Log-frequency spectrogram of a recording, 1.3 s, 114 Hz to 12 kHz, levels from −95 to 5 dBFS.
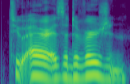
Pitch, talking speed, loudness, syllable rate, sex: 170 Hz, 230 wpm, -14 LUFS, 6.1 syllables/s, female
